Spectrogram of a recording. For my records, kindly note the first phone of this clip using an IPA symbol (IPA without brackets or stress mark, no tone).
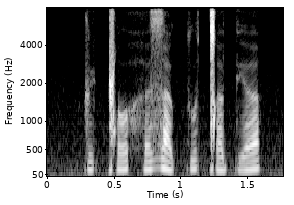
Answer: ʈ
